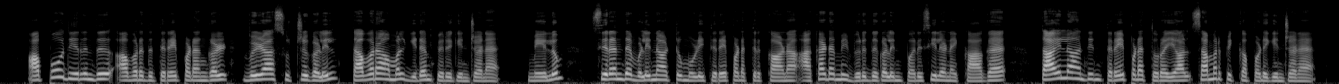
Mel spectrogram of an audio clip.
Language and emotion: Tamil, neutral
